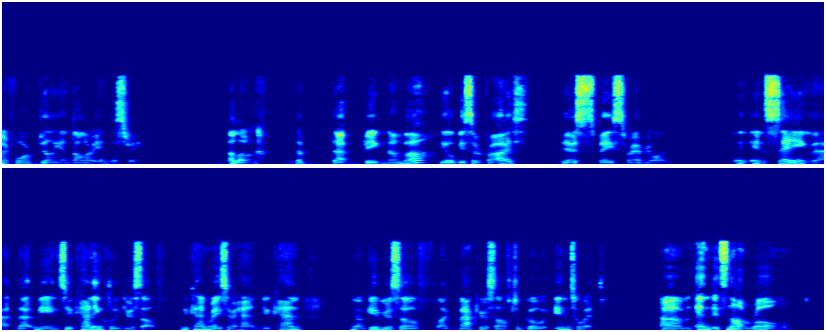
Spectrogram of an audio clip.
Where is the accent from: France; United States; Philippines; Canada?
Philippines; Iloilo, Western Visayas; I grew up in Iloilo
